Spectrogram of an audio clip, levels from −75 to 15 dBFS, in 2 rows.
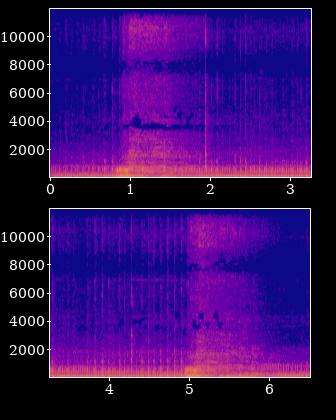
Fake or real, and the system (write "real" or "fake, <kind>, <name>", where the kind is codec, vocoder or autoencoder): real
